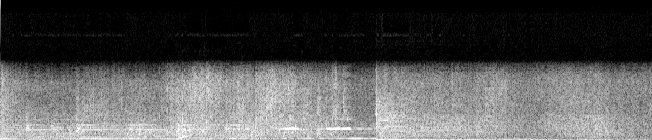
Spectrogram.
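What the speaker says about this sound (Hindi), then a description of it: "बीच में पानी का करंट बहुत तेज है" A fast river current rushes and churns steadily, loud and close, with a broad roaring wash and a sudden surge partway through.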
